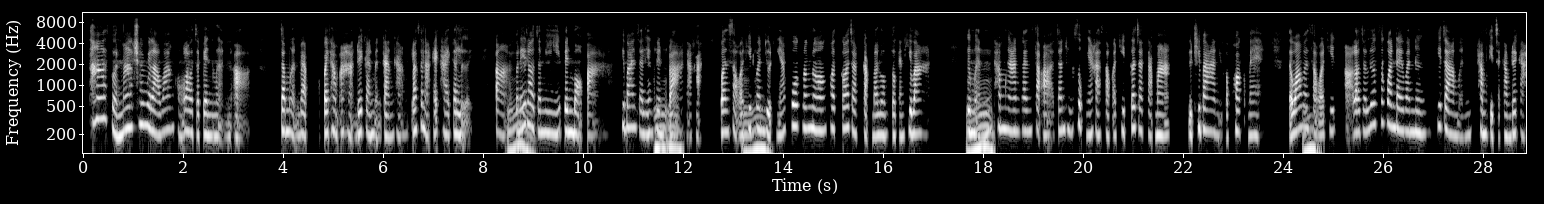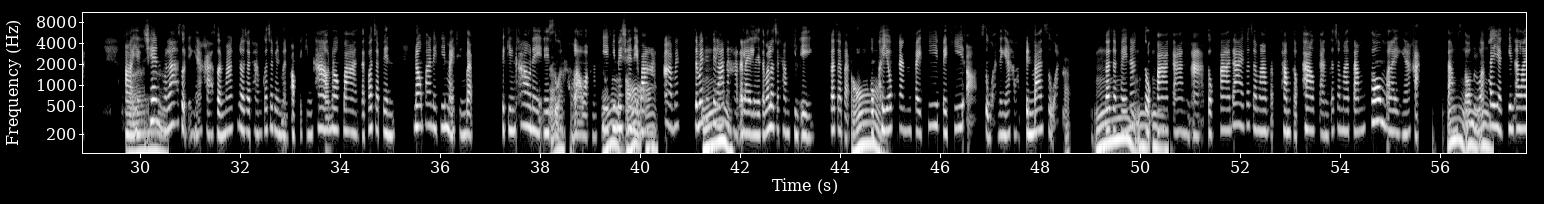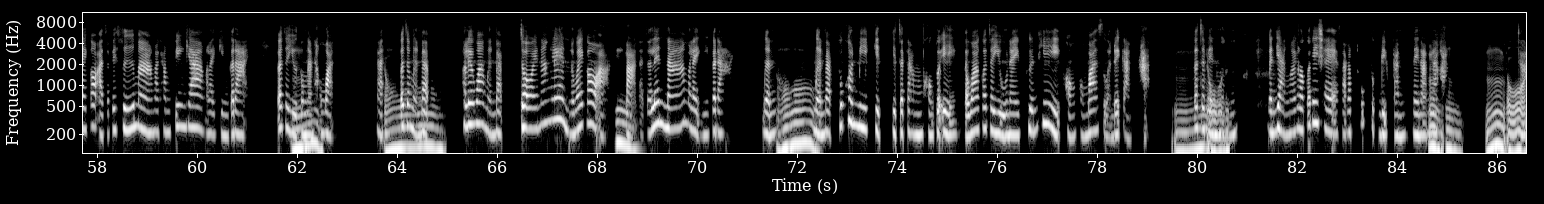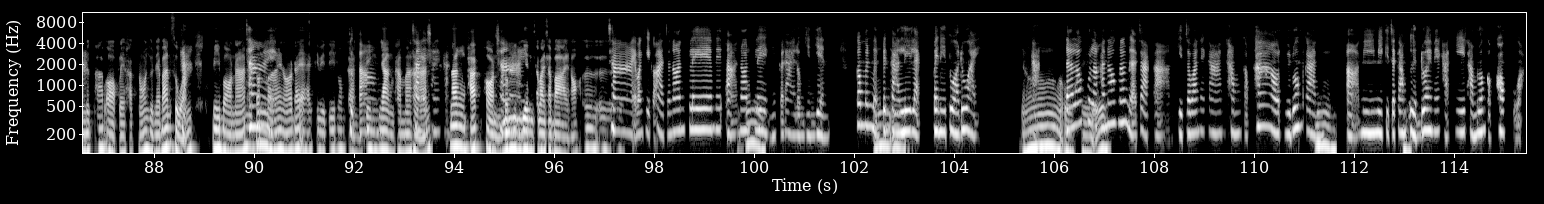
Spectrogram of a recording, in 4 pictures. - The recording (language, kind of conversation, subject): Thai, unstructured, เวลาว่างคุณกับครอบครัวชอบทำอะไรกันบ้าง?
- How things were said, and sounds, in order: tapping; in English: "แอกทิวิตี"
